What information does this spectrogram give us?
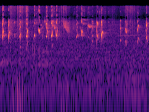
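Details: Several European goldfinches in chorus, used to encourage caged goldfinches to sing: rapid, tinkling high notes, about one per second at its most regular, clear metallic chirps scattered in a lively twitter.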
